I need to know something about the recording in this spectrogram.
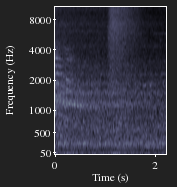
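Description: Red Line subway train standing at the platform: a short falling squeal at the start, then a sharp burst of air hissing from the train about a second in, over the steady hum of the station.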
